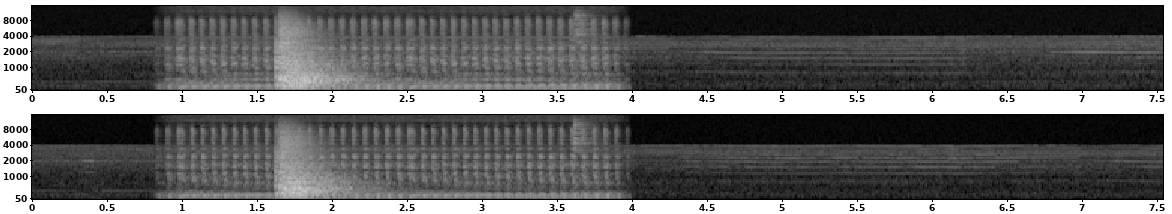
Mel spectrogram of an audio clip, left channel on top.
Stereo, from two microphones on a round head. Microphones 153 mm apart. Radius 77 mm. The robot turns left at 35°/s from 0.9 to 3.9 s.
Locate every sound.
1.6 s a pop: 10° left (ahead or behind), 2.0 m; by 2.0 s 25° left (ahead or behind), 2.0 m
3.6 s cutlery clinking: 50° right (ahead or behind), 2 m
